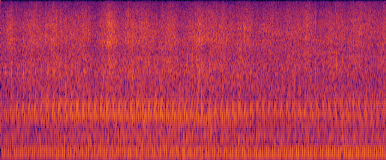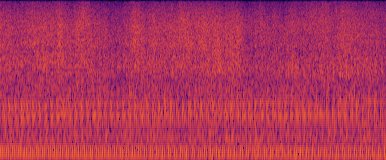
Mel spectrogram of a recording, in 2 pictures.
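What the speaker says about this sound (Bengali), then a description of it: "ঢেউ আর আমাদের নৌকা এগিয়ে চলেছে" A motor boat's engine drones steadily and loudly as the boat pushes through choppy waves on a river trip near Luvachora, Kanaighat, Sylhet. The low rumble holds unbroken from start to finish.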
